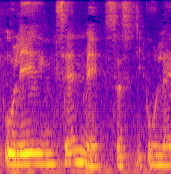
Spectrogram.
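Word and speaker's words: Ole Henriksen: Enfin, ça s'écrit Ola Eriksen, mais ça se dit Ola Eriksen.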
